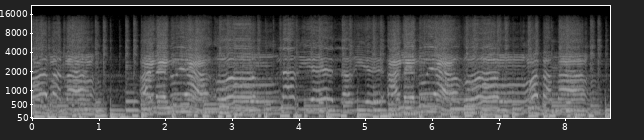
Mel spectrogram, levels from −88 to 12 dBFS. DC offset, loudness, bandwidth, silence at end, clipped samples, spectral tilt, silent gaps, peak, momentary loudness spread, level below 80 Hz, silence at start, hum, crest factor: under 0.1%; -24 LUFS; 16 kHz; 0 s; under 0.1%; -4 dB/octave; none; -10 dBFS; 5 LU; -34 dBFS; 0 s; none; 14 dB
